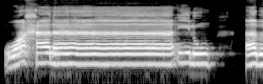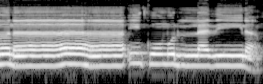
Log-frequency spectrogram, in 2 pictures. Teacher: ابنا میں حمزہ کو با کے سامنے لانا ہے، با حرف قلقلہ میں سے قلقلہ کریں گے ، نون کے ساتھ الف مدہ ہے، الف مدہ کے اوپر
